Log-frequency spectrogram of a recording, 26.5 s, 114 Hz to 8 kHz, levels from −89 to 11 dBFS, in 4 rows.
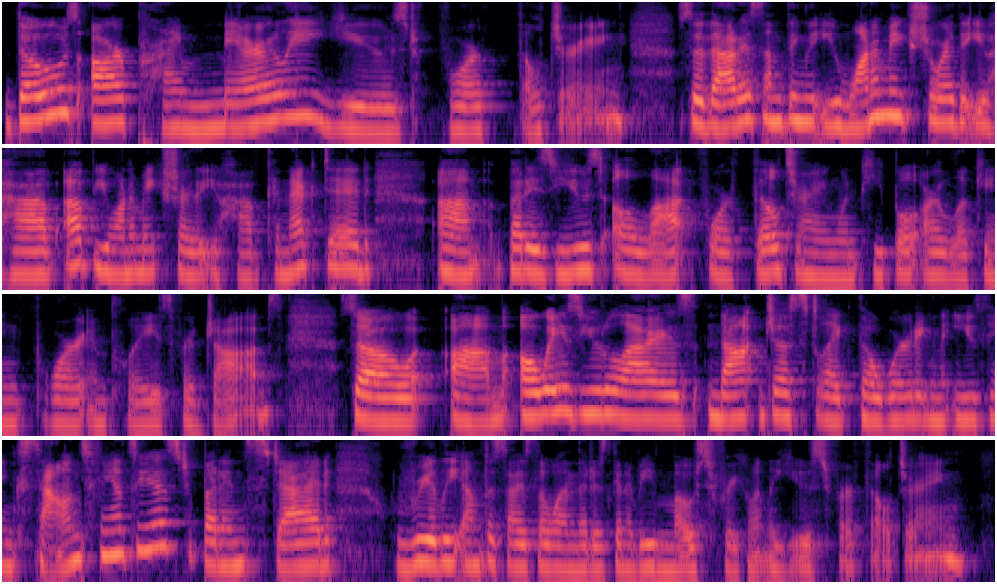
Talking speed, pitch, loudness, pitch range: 165 wpm, 195 Hz, -24 LUFS, 180-225 Hz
